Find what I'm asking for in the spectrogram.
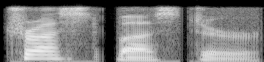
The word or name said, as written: trustbuster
